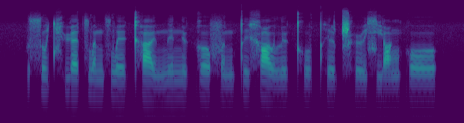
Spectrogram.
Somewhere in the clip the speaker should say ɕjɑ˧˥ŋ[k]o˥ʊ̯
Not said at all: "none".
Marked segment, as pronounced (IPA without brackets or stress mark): k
